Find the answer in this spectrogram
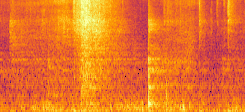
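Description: Dry spices and toasted oak chips sliding off a plastic cutting board into a stainless steel stockpot: a short scraping rush about a second in, then a single light tap.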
